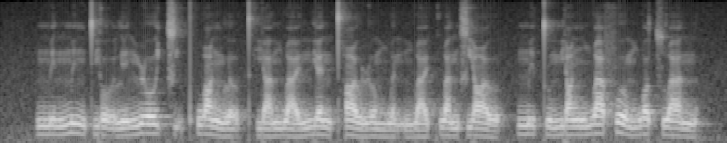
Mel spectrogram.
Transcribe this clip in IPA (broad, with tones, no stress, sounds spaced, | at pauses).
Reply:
m i˨˦ n m i˥˨ ŋ t̪ j o̰˨˩ ʊ̯ l i˨˦ n ɻ o˦ ʊ̯ t͡ɕ ḭ˨˩ pʰ w ɑ˥˨ ŋ l ɤ̰˨˩ t̪ʰ j ä˨˦ n̪ w a˨˦ ɪ̯ n̪ j ɛ˥˨ n t̪ʰ ɑ˥˨ ʊ̯ ɻ ɤ˥˨ m w ə̰˨˩ n n̪ w a˨˦ ɪ̯ k w a˦ n ɕ j ɑ˥˨ ʊ̯ | m i˦ t̪ u˨˦ m j ɑ˦ ŋ m w ä˦ f o˥˨ ʊ̯ m w ɔ˦ t͡s w a˥˨ n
